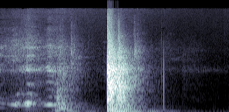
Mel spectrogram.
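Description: A sudden loud bang, a slam or heavy knock, about halfway through, dying away quickly and followed by a short click; then the sound cuts out to silence.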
